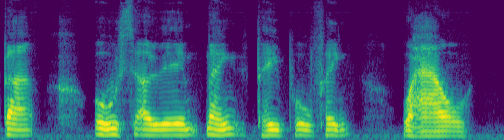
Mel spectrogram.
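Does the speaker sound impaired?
Yes: cerebral palsy; congenital, caused by lack of oxygen to brain at birth; speech sometimes mistaken for drunkenness by strangers, host notes speaking pace.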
